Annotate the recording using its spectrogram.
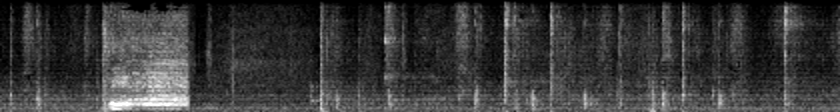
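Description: Celluloid-type table tennis ball clicking off rubber-faced bats and the table during a rally, in short irregular ticks. A loud shout cuts across them about a second in.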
